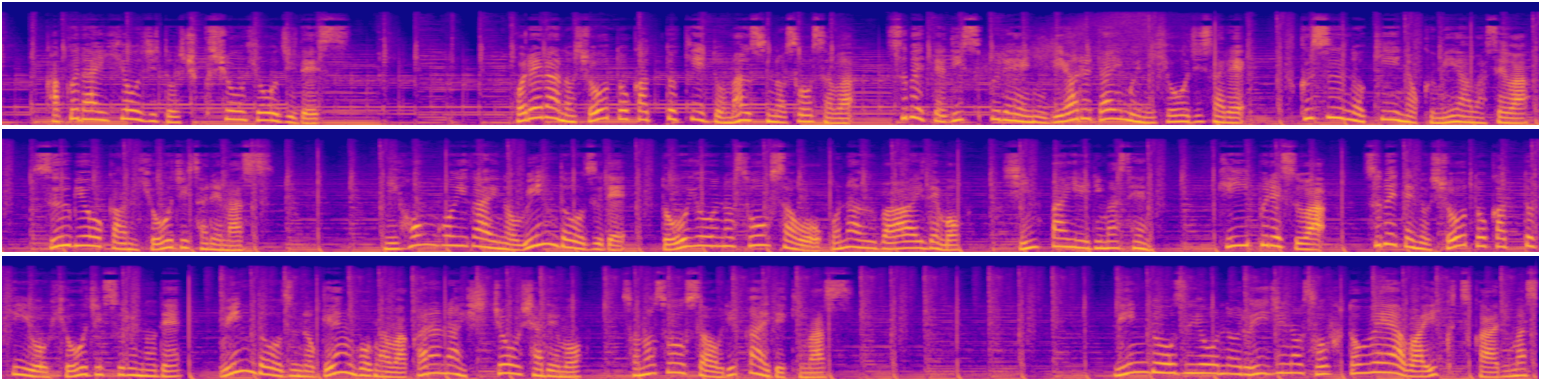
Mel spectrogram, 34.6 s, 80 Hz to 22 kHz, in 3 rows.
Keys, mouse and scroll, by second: 0.7-1.6 ctrl+scroll up 10, 2.2-4.0 ctrl+scroll down 19, 5.7-6.1 drag, 11.2-20.2 ctrl+drag, 14.3 Delete, 20.2-22.4 ctrl+drag, 23.7-26.3 typing.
